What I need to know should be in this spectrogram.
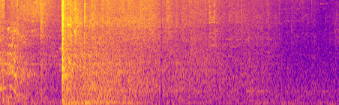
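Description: A loud explosion booms and rumbles away in a large echoing hall.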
